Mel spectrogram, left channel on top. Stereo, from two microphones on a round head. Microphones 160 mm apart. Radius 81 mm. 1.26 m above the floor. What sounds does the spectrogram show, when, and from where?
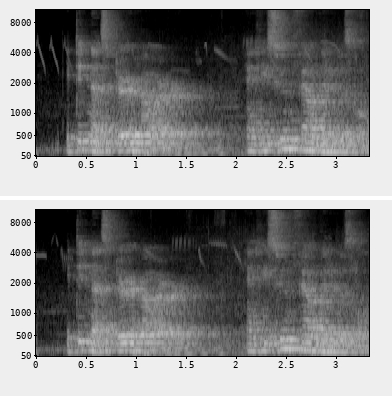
0.3 s a man speaking: 70° left (ahead or behind), 0.9 m; by 3.2 s 30° left (ahead or behind), 2 m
